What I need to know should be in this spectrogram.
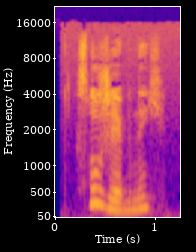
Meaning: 1. office 2. official 3. secondary, subordinate, subservient 4. relational
- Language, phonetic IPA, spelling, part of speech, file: Russian, [sɫʊˈʐɛbnɨj], служебный, adjective, Ru-служебный.ogg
